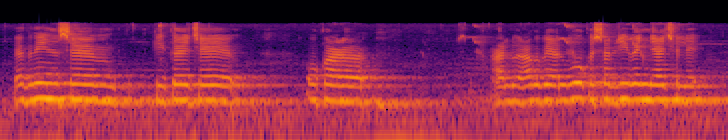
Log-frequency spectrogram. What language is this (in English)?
Maithili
